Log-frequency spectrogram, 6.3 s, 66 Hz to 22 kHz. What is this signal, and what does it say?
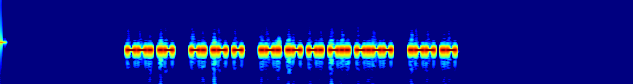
Morse code, heard as a keyed tone, about 47 wpm, 700 Hz. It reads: GA NAT RANDY WA
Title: K1USN SST QSO Practice - 45wpm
